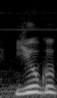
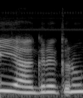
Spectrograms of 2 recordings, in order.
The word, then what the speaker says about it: योग: उच्चारण करें मैं सबसे या ग्रहों का योग को योगा ना करें योगा कोई दर्द नहीं होता है कि अब इस योग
